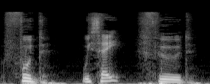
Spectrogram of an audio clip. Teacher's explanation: there's the elongation of the O sound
